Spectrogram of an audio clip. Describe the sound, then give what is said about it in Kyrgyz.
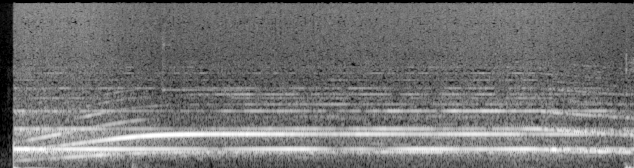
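Air raid sirens wail in Kyiv, warning of a missile threat. The pitch climbs at the start and then holds as a loud, steady, droning note with overlapping tones, continuing unbroken for several seconds. “Биринчи декабрдын таңында баш калаа Киевде ракеталык коркунуч тууралуу эскерткен сиреналар кайрадан жаңырды.”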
